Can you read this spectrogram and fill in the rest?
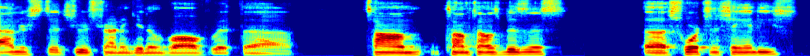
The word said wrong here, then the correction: Sandy's: Yeah, Schwartz and Sandy's.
